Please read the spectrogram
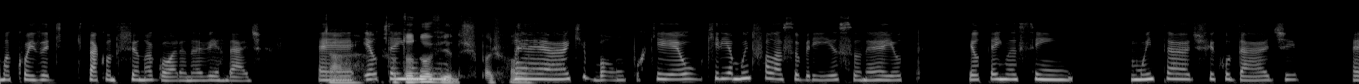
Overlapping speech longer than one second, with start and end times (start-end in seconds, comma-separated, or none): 3.2-4.5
